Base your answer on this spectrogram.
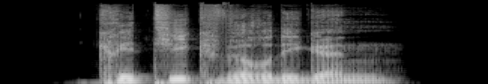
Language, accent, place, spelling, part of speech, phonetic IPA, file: German, Germany, Berlin, kritikwürdigen, adjective, [kʁiˈtiːkˌvʏʁdɪɡn̩], De-kritikwürdigen.ogg
- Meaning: inflection of kritikwürdig: 1. strong genitive masculine/neuter singular 2. weak/mixed genitive/dative all-gender singular 3. strong/weak/mixed accusative masculine singular 4. strong dative plural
